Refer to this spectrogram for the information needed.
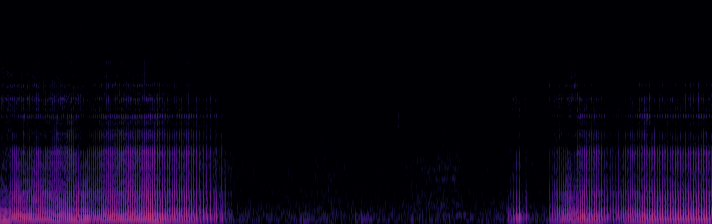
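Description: Loud, low rattling snores on each breath, with a quiet pause between them: snoring in a sleeping dog.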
